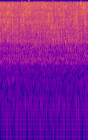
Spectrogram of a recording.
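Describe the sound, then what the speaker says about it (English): Cold tap water runs steadily over frozen shrimp to thaw them, a constant hissing splash with no pauses. "the best way to do it and get them all thoroughly thawed out is to use running water"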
